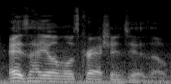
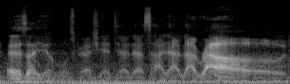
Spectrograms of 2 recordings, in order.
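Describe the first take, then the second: First: Said in the usual way. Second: Mock-dramatic low delivery; hammed-up low voice. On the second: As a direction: drop way down and stretch the last word. Exaggerated retake of the line.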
